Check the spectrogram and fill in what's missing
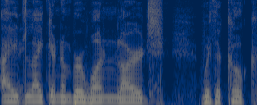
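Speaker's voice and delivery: slow, loud, deliberate delivery. Imitating Werner Herzog ordering at McDonald's: Werner Herzog voice. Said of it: "I could listen to him order from McDonald's".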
